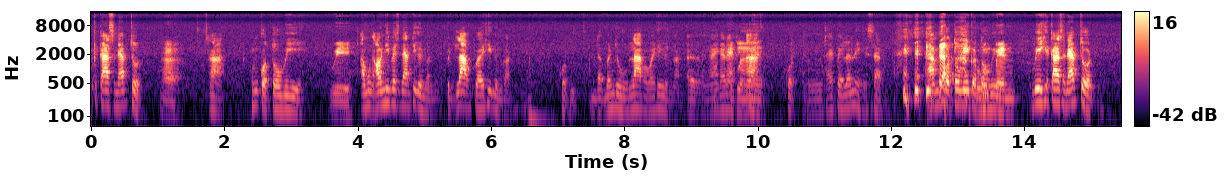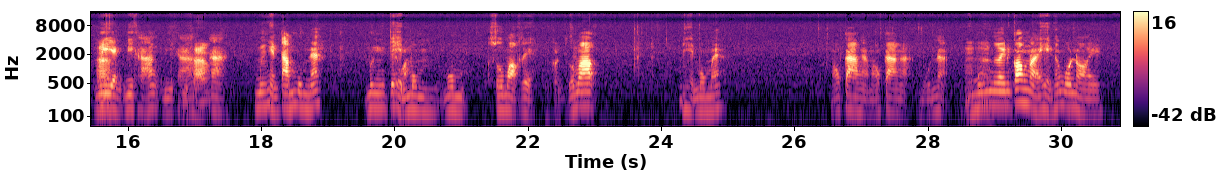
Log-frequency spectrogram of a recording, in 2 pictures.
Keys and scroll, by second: 4.3 v, 6.9 x, 15.6 v.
